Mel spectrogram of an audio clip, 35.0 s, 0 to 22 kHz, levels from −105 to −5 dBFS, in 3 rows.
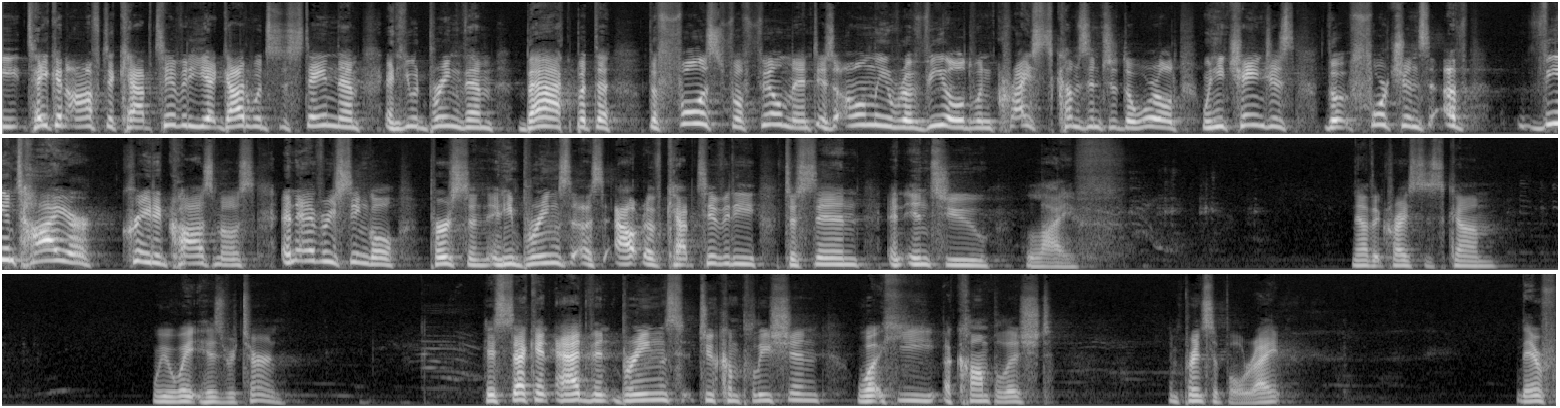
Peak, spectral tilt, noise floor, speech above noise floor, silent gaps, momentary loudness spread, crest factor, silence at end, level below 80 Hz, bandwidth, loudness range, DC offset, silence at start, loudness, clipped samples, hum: -4 dBFS; -4.5 dB/octave; -77 dBFS; 49 dB; none; 13 LU; 26 dB; 0 s; -76 dBFS; over 20 kHz; 12 LU; under 0.1%; 0 s; -28 LUFS; under 0.1%; none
